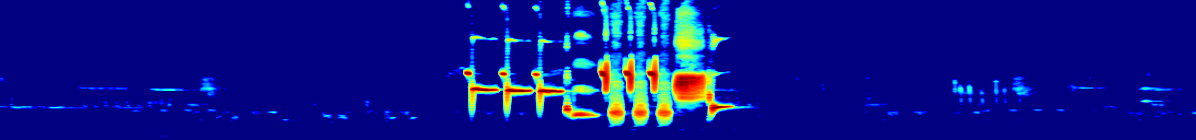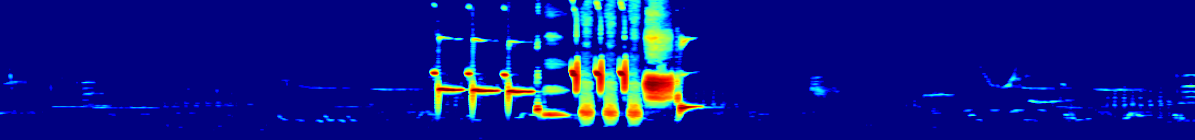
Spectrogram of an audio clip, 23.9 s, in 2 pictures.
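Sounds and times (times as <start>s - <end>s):
song sparrow singing: 4.7s - 7.4s, 16.3s - 19.0s.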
